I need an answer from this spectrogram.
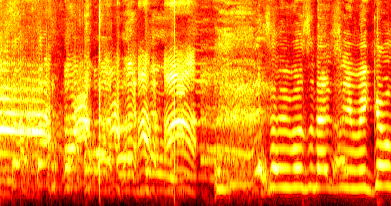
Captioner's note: laughing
